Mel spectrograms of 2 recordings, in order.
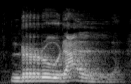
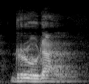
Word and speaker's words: rural: en un lugar rural esta es difícil pronunciar la de fijos porque la doble r la r vibra mucho en español y luego la r - vibrante pero es rural rural bueno pues rural es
